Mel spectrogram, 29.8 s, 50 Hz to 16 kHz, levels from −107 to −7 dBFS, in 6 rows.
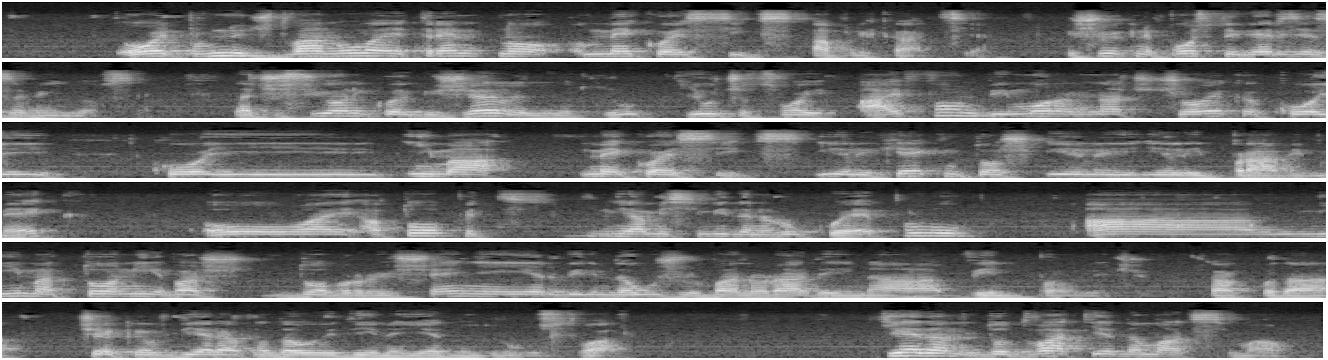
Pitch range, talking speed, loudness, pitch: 130-160 Hz, 165 wpm, -23 LUFS, 150 Hz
